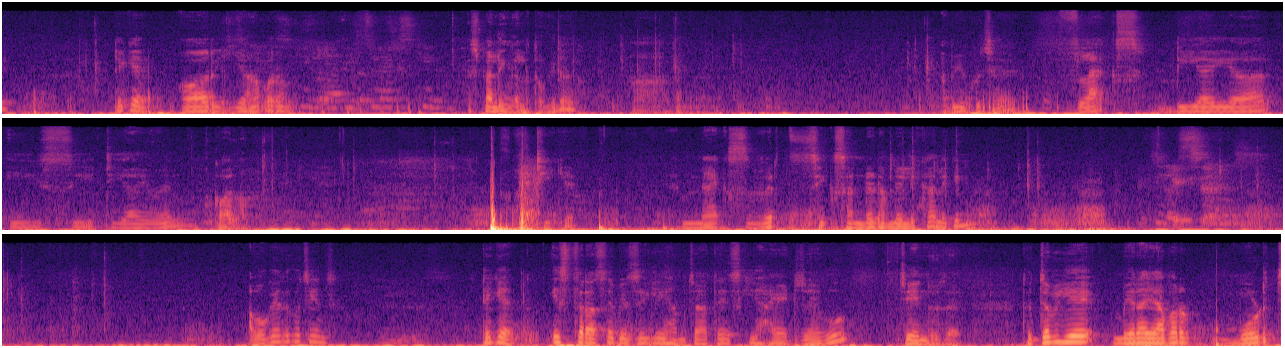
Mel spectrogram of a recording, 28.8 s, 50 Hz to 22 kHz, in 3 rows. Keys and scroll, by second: 4.7 ctrl+s, 5.0 alt+Tab, 18.9 ctrl+s, 19.3 alt+Tab, 27.8 alt+Tab.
